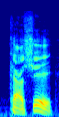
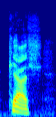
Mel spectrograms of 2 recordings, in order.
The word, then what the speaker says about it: cache: And it is it is pronounced cash. The the caller is saying that it's long cashache.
